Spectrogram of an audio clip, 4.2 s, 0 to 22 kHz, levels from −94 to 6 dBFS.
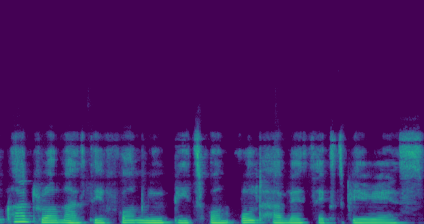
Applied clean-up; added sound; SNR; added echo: neural mask model Resemble Enhance denoiser.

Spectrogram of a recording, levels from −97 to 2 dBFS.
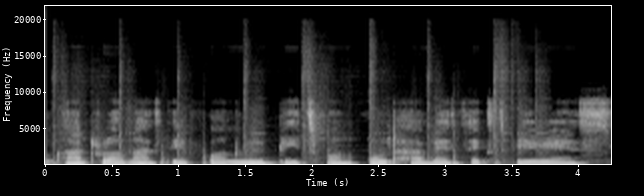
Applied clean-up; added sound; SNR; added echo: neural mask model RNNoise.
